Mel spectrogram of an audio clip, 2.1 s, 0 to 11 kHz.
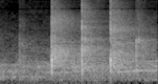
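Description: Three sharp smacks about 0.4 s apart, with fainter taps around them.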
